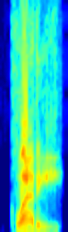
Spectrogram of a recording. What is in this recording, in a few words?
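"gladdie", American English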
